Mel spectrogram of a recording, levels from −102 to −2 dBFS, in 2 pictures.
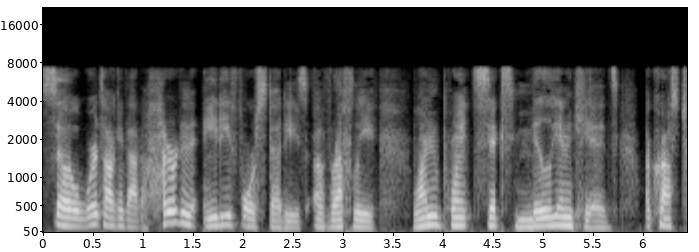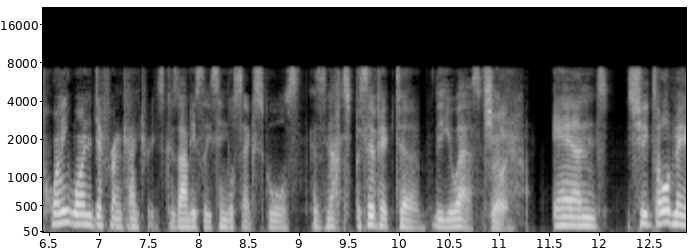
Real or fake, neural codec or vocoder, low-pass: fake; codec, 16 kHz in and 24 kHz out, 1.1 kbps, FireRedTTS-2 codec; 7.2 kHz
